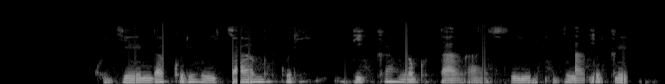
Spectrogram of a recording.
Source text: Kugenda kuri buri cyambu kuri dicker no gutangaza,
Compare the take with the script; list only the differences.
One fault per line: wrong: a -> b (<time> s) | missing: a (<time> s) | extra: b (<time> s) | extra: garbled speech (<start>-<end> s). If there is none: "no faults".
extra: garbled speech (5.1-6.3 s)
